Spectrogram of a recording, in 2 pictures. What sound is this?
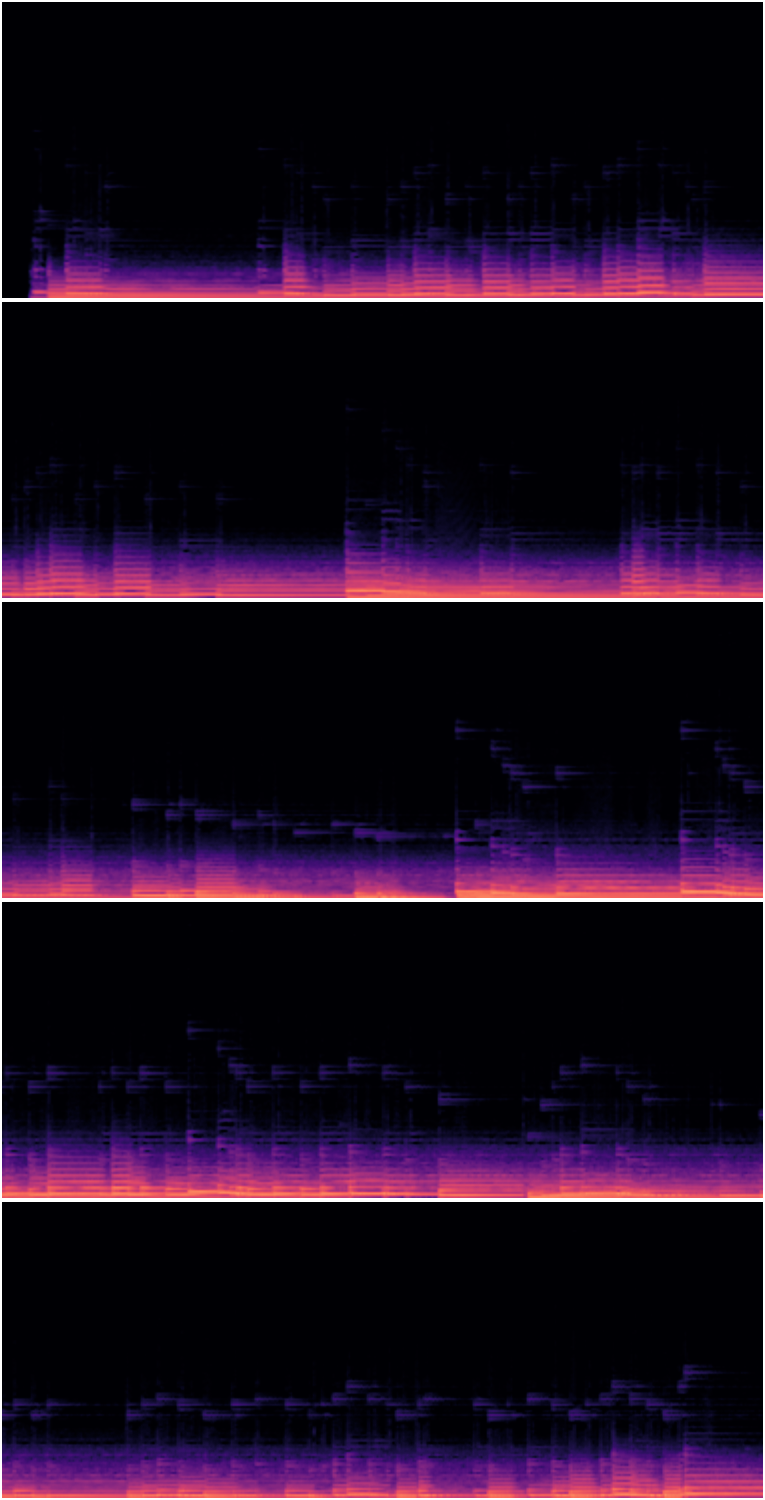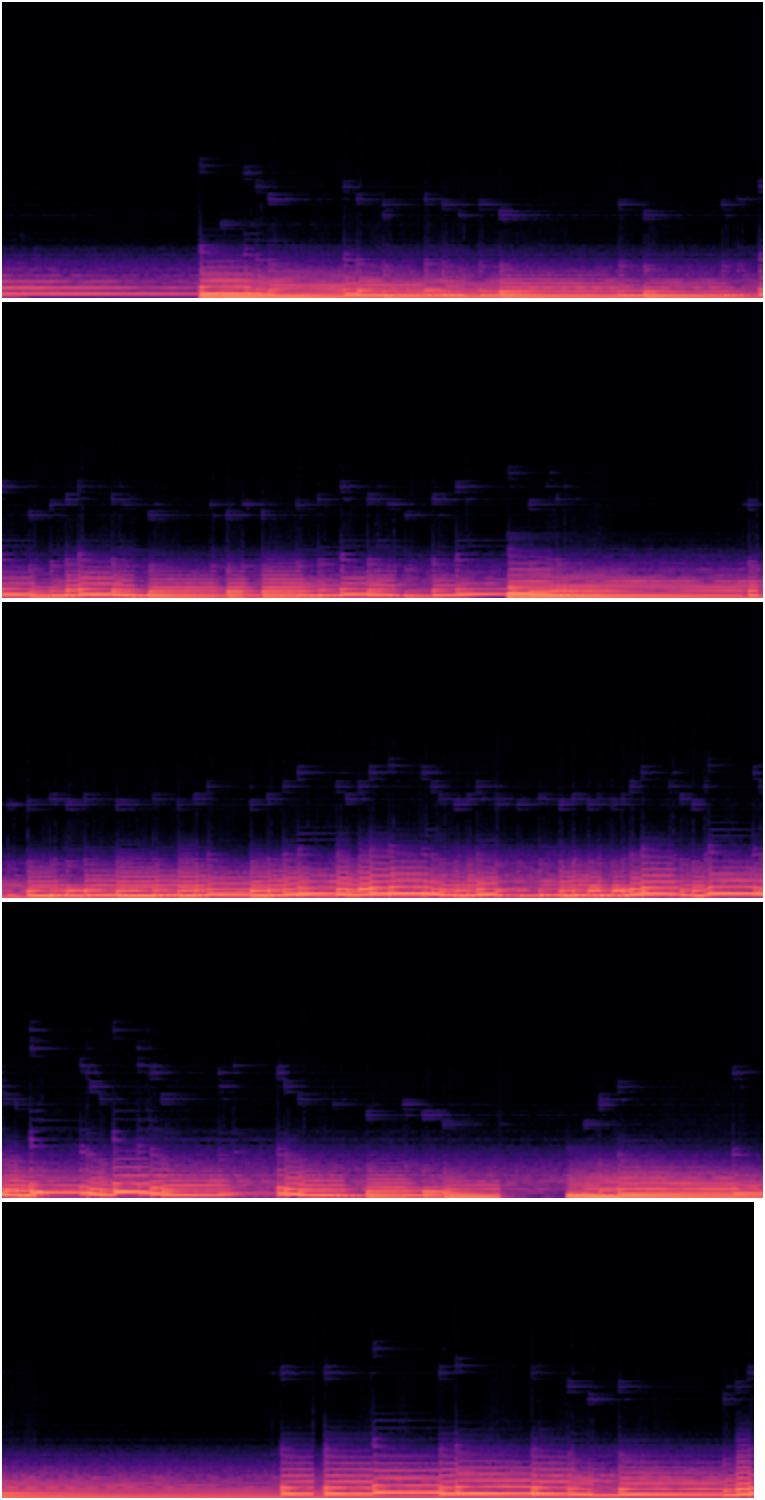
KEY-MELODY
a key melody
keys, melody, jingle, music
